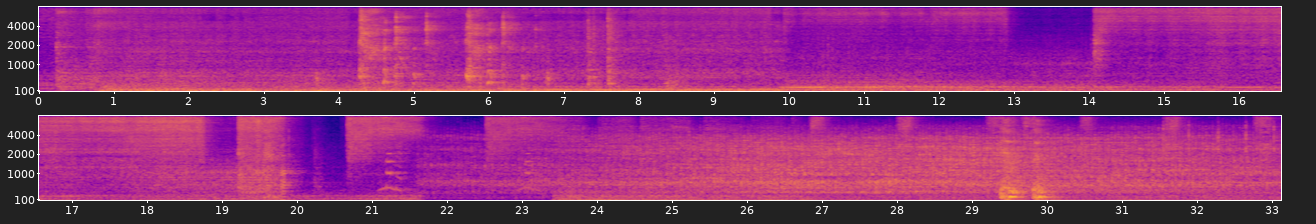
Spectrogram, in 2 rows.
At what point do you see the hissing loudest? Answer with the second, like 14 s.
18 s.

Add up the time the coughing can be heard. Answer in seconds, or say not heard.
3 s.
